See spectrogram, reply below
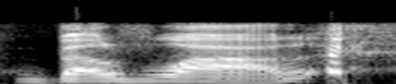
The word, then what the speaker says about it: Belvoir: So it's spelled B-E-L-V-O-I-R. And voir means to see. So, and bel means like pretty. So something pretty to look at. I don't know. But Belvoir.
